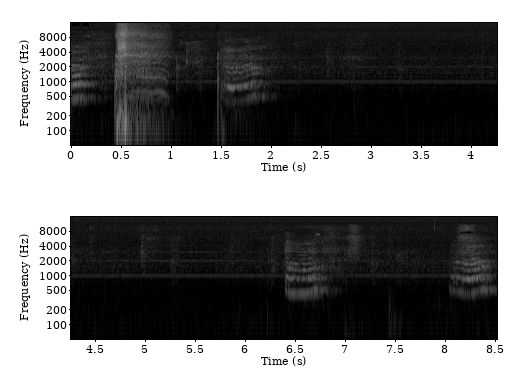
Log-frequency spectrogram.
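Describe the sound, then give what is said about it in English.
A baby babbles in a crib with a few short, high, warbling vocal bursts separated by long near-silent gaps. A brief loud noise comes near the start, and a faint steady tone runs underneath. “That sounds weird. I know... It's a baby in a crib.”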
